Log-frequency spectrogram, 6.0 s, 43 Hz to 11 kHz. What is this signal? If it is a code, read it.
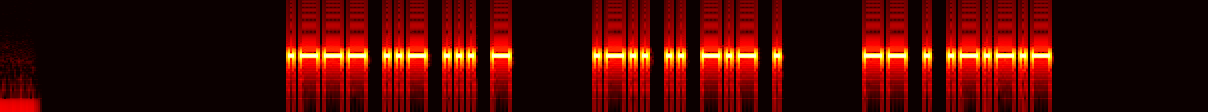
Morse code, heard as a keyed tone, about 40 wpm, 700 Hz. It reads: JUST LIKE ME.
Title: 2x Word-Spacing - Sentences from Top 200 Words - 40wpm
